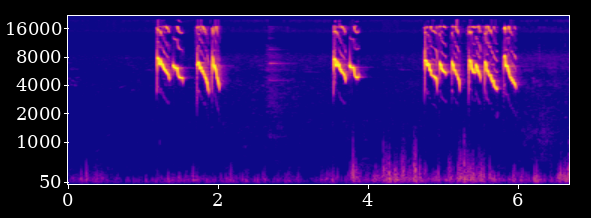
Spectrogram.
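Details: Clear wild white-eye lure song used to make caged white-eyes sing: paired high, down-slurred squeaky notes, then a longer run of rapid falling notes, against a steady low background rumble.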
